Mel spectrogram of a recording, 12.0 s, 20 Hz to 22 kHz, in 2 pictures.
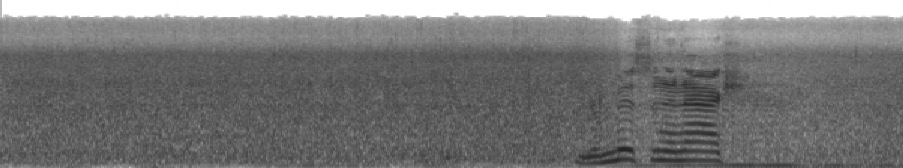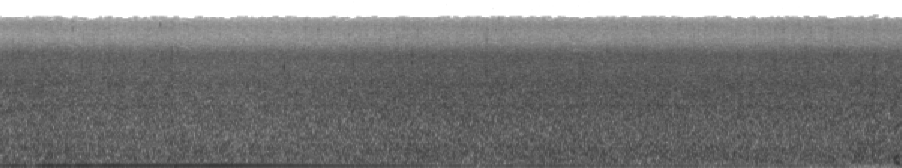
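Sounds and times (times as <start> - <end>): stream rushing over rocks: 0.0 - 12.0
low rumble: 2.1 - 12.0.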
